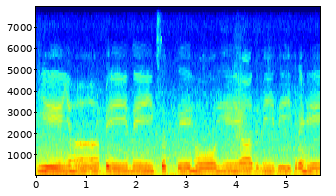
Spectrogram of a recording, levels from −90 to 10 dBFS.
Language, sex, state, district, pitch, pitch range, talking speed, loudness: Hindi, female, Haryana, Charkhi Dadri, 215 Hz, 210-215 Hz, 105 wpm, -14 LUFS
